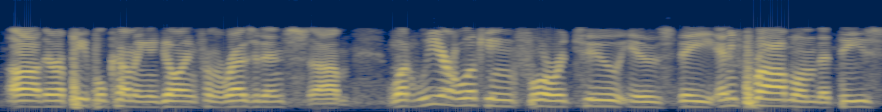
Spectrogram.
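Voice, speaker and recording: A man playing an officious, self-important but clueless volunteer auxiliary policeman on a phone line, deadpan radio comedy with pompous, halting tactical jargon. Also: on the high side, pitched above the performer's own voice. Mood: calm, pompous. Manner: pompous pseudo-tactical jargon, hesitant filler-laden delivery. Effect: telephone line. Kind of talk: deadpan comic radio call-in. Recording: tinny, narrow phone line.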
